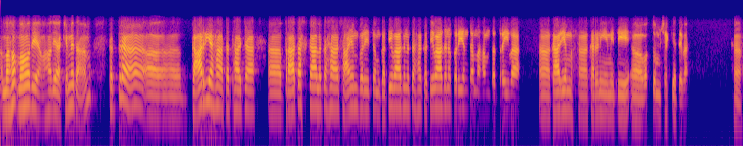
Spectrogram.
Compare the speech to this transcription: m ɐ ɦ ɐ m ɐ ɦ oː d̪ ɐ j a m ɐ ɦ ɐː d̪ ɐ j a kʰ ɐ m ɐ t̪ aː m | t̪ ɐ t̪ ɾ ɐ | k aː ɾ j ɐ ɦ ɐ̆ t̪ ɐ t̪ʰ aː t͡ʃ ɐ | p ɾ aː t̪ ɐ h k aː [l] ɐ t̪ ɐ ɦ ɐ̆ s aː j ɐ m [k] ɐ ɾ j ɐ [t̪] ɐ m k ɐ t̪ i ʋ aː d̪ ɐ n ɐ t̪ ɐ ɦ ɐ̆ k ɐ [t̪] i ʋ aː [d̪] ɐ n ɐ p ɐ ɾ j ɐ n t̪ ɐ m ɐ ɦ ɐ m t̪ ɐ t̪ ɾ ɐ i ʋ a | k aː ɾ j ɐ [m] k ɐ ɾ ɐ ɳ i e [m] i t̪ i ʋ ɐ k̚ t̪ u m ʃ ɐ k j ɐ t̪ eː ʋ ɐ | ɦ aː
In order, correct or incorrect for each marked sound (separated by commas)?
correct, incorrect, correct, correct, correct, correct, correct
